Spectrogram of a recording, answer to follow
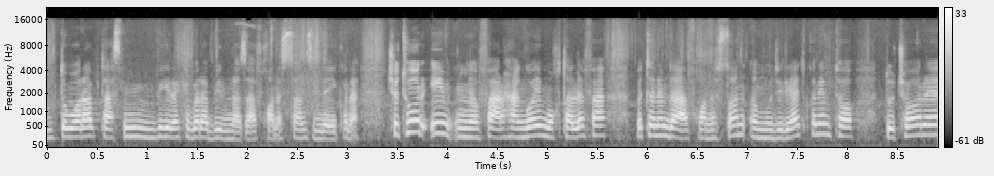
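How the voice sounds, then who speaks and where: At a fairly quick pace, a woman with a fairly high pitch and a dark, mellow tone speaks at very even loudness with ordinary pitch variation. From Afghanistan. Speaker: morning show host. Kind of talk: interview. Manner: formal. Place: studio. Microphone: lapel.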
